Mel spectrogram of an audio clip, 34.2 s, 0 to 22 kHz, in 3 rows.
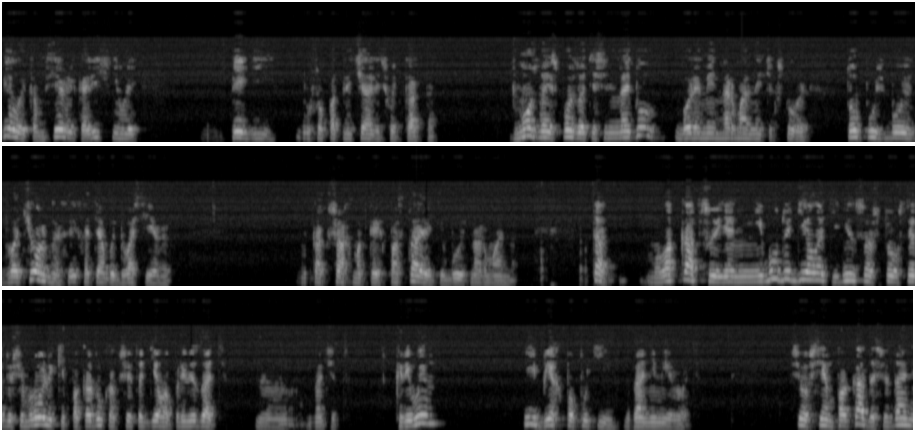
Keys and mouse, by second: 22.6-23.7 middle drag, 33.4-34.2 middle drag.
